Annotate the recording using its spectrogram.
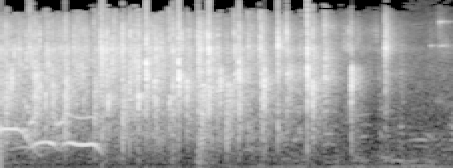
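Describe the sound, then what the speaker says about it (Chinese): Audience claps for a cooking demonstration of red-braised pork made in a gold pot; a brief voice opens, then scattered clapping builds and trails off into a few separate, fading claps. "来，掌声，应该鼓一下掌哦。"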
